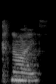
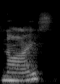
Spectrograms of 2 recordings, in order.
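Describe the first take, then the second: First: The word begins with a k sound. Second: The word begins with an n sound. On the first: The speaker calls it wrong. "I heard many times they say knife ... These are wrong" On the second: The speaker calls it right. "The K is silent"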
